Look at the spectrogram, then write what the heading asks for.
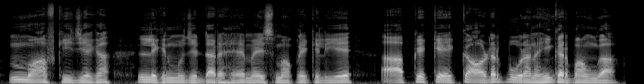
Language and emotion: Urdu, fearful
